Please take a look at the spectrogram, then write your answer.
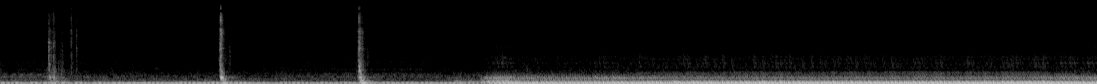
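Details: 2003 Honda Element after a 200-mile limp-mode drive in torrential rain: clacks, then a steady low idle rumble with a faint tinny rattle; solved as a loose manifold heat shield and an exploded catalytic converter rattling in the muffler.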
